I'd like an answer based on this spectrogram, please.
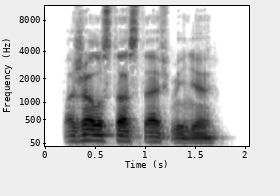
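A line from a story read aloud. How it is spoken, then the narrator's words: Quiet but firm. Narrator (Russian): Всеведа говорила по-прежнему, негромко, но твердо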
